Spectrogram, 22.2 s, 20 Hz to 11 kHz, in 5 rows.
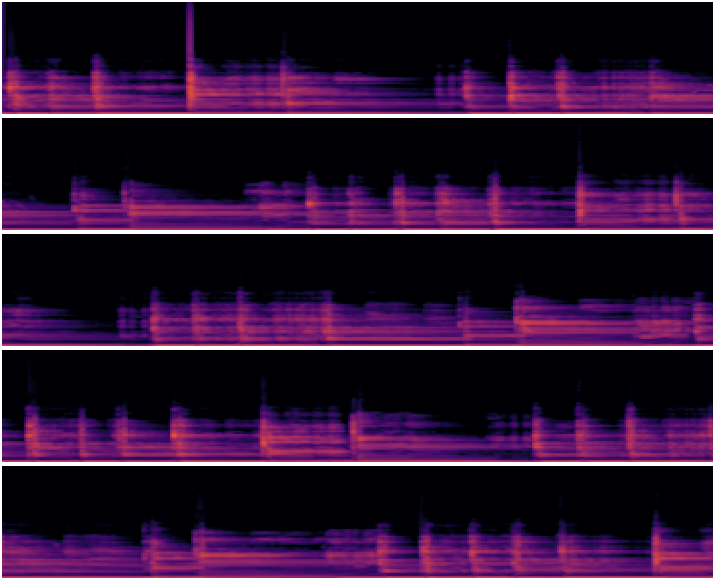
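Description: Mitchell TB500 electric bass played alone through an Ampeg Micro-VR amp: a driving line of quickly repeated picked low notes that moves to a new pitch every second or so.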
